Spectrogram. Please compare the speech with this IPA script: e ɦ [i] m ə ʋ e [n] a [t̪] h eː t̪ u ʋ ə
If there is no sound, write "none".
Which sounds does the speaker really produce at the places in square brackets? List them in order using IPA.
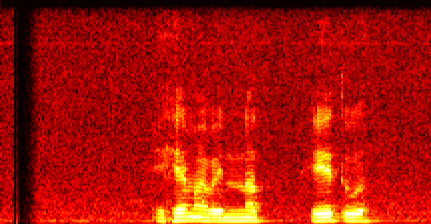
e, nː, t̪

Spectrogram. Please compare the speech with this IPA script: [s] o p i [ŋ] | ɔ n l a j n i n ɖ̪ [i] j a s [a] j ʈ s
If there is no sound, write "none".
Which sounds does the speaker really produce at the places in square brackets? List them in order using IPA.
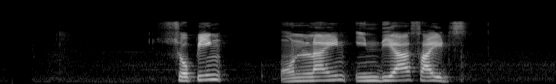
ʃ, ŋ, i, a

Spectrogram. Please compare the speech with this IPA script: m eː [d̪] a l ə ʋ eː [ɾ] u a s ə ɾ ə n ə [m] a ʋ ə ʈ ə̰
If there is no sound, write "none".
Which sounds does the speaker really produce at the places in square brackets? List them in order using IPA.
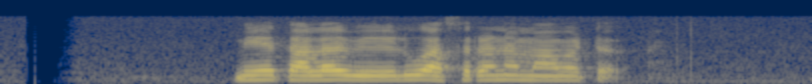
t̪, l, m

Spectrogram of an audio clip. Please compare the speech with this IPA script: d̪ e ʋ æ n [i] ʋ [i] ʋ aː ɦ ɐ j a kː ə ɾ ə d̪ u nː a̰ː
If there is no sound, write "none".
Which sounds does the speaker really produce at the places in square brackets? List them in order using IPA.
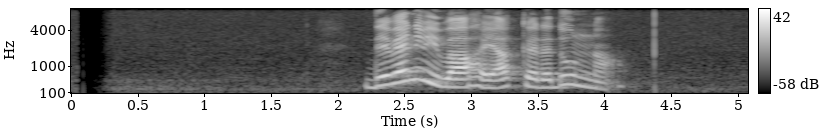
i, i

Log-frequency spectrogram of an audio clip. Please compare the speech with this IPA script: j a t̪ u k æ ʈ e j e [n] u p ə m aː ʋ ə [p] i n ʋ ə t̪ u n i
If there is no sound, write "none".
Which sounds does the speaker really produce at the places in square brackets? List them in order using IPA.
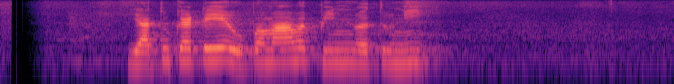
none, p

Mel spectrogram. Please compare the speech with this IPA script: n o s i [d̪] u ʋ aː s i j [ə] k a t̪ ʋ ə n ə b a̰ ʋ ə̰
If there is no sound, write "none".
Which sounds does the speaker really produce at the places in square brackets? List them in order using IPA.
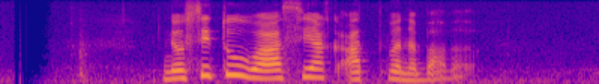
t̪, a

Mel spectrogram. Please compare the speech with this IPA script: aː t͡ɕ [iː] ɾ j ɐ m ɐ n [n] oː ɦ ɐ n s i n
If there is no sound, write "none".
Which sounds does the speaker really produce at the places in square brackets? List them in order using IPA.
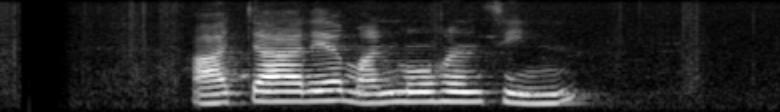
aː, m

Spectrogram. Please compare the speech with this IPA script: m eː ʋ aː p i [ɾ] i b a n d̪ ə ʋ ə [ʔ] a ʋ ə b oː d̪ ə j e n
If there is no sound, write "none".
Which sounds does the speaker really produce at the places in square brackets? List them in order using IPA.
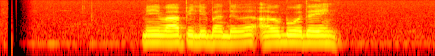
l, ʔ

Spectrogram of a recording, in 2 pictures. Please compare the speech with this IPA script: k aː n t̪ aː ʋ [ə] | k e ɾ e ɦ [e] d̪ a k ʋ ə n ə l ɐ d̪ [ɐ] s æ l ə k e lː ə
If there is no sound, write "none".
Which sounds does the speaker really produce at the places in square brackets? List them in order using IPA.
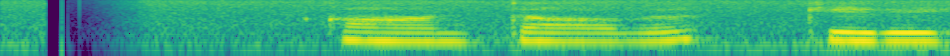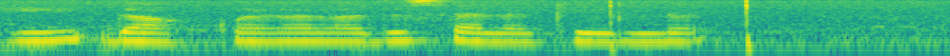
ə, i, ə

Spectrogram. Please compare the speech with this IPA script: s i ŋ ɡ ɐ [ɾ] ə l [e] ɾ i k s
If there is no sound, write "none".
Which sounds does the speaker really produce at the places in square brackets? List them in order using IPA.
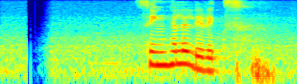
l, i

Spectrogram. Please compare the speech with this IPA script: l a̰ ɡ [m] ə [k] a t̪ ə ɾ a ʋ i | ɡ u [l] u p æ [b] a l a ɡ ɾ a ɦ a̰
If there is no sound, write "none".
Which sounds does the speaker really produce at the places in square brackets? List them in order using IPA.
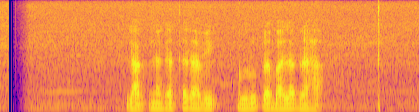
n, ɡ, ɾ, b

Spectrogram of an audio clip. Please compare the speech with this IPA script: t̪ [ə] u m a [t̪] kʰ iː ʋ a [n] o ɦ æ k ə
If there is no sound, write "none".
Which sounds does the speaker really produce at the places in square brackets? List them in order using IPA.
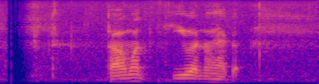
a, t̪, n

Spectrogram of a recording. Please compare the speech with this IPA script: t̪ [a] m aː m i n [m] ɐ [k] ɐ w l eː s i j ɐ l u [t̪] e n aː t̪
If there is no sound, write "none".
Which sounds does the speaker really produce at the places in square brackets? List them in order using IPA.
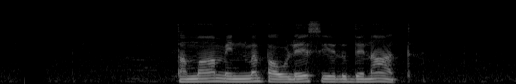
ɐ, m, p, d̪

